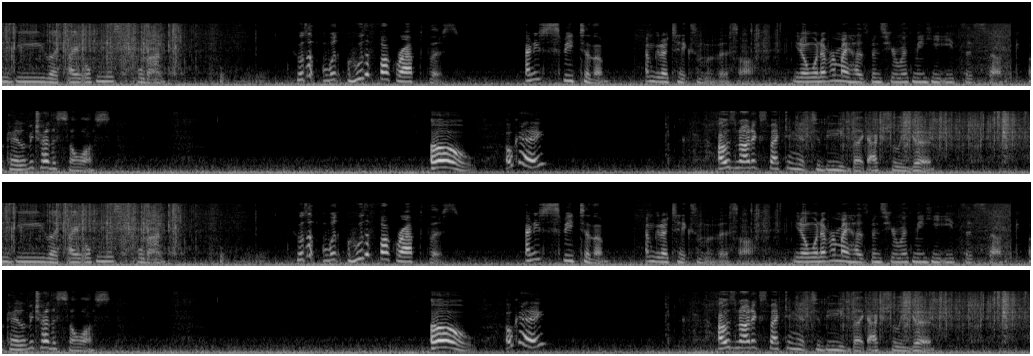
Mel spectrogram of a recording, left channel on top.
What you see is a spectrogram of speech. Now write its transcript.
Like, I open this. Hold on. Who the fuck wrapped this? I need to speak to them. I'm gonna take some of this off. You know, whenever my husband's here with me, he eats this stuff. Okay, let me try the sauce. Oh, okay. I was not expecting it to be, like, actually good.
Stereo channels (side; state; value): both; identical; correlation 1.00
